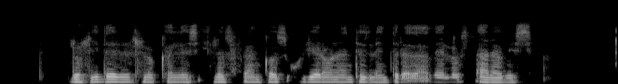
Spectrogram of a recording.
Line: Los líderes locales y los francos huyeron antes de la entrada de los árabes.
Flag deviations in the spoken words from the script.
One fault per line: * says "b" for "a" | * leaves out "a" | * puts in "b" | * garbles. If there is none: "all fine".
* leaves out "de"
